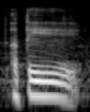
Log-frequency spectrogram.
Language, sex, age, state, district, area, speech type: Punjabi, male, 18-30, Punjab, Muktsar, rural, spontaneous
